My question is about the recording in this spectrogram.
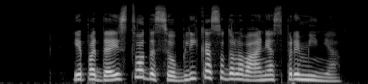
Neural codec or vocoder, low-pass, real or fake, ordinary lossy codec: none; 19.8 kHz; real; none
